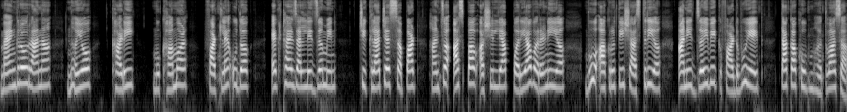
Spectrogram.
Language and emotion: Goan Konkani, neutral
